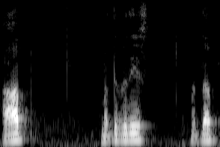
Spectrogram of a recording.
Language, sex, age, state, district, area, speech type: Hindi, male, 45-60, Madhya Pradesh, Jabalpur, urban, spontaneous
